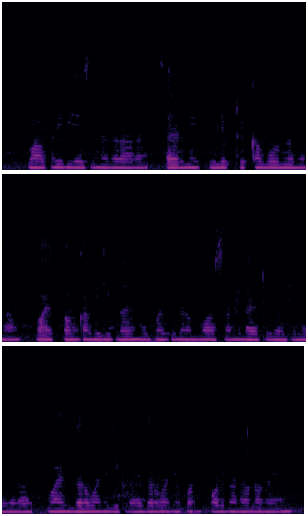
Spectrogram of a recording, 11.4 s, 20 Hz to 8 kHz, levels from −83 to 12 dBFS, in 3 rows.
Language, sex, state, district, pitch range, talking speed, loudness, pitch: Hindi, male, Maharashtra, Chandrapur, 140-150 Hz, 230 wpm, -47 LUFS, 145 Hz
